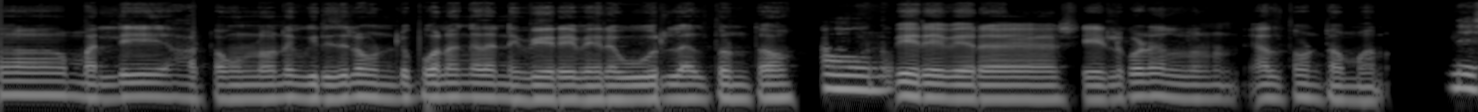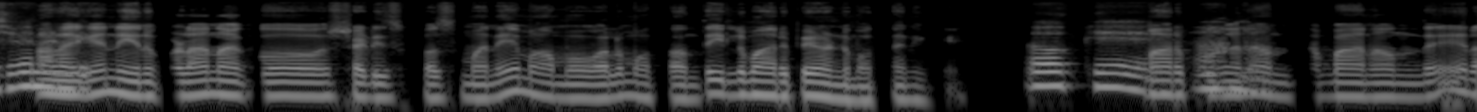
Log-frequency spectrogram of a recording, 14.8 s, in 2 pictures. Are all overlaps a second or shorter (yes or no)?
yes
